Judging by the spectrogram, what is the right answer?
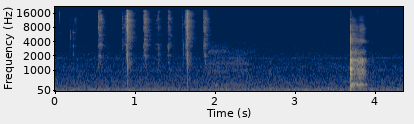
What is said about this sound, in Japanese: こんにゃくをちぎっちゃいます。縦に、あ、もうハサミで切っちゃおうか。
